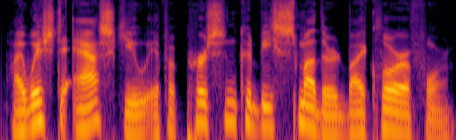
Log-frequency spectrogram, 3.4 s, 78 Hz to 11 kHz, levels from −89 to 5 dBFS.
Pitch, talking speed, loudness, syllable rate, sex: 110 Hz, 230 wpm, -19 LUFS, 5.4 syllables/s, male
